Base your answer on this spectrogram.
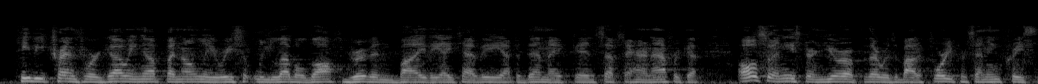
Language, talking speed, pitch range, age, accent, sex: English, 160 wpm, 105-125 Hz, 50-69, American, male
